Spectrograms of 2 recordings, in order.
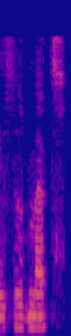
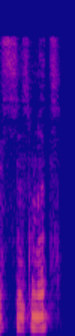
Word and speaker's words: Szmyt: His last name is S-Z-M-Y-T. So there's a lot of consonants in a row. I was not sure how to pronounce that, but I think it's Andre Zmetz.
